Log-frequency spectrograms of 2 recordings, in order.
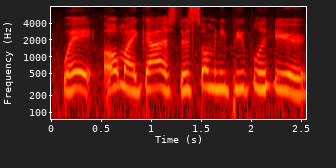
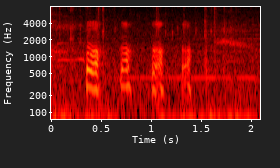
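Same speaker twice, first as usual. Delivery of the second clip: silent laugh; 7 dB quieter than usual. Real, not acted. Overwhelmed by the raid.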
